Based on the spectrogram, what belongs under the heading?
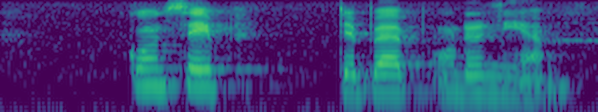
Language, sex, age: Afrikaans, female, 18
